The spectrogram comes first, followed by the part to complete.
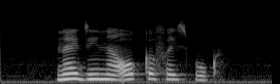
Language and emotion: Russian, neutral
